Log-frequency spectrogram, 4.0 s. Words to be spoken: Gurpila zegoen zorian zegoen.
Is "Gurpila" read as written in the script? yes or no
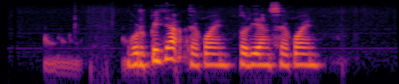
yes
